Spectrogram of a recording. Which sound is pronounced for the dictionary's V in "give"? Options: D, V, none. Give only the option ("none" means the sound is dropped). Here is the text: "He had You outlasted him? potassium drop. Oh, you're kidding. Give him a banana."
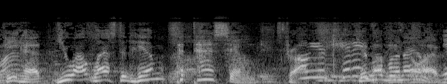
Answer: none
